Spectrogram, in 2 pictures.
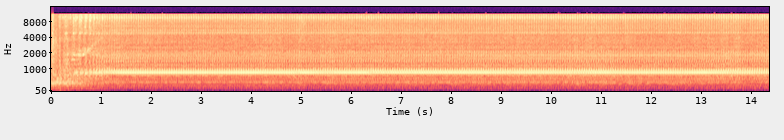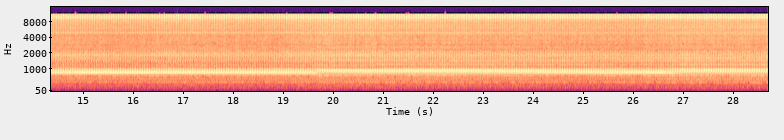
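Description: Belt-driven air compressor starting up and running steadily, its pump newly bolted to a quarter-inch steel mounting plate to stop it bouncing. A steady loud whine over the running noise, its pitch stepping up slightly about two-thirds of the way through and again near the end.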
